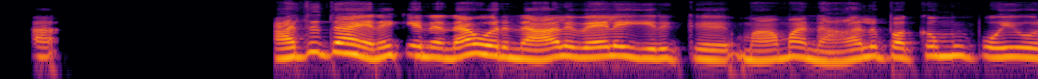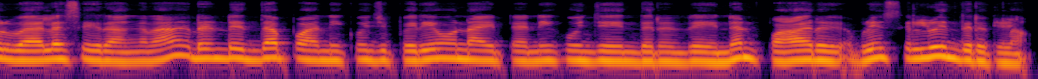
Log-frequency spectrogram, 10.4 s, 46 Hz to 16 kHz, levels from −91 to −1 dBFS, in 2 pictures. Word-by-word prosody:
அ - - -5 1.1
அதுதான். 300 +4 +5
எனக்கு 260 +5 0
என்னான்னா, 235 +2 +4
ஒரு 250 -3 +3
4 210 +6 +5
வேலை 255 +2 +6
இருக்கு. 210 -1 -3 0.2
மாமா 200 +6 0
4 205 +8 -1
பக்கமும் 250 +1 -1
போயி 235 0 +1
ஒரு 205 - -2
வேல 195 +2 0
செய்றாங்கன்னா, 180 +2 -4 0.2
2 215 0 -2
இந்தாப்பா 215 0 -3
நீ - - -4
கொஞ்சம் 185 -2 -7
பெரியவனா 200 +1 -2
ஆயிட்ட, 180 0 -7
நீ - - -4
கொஞ்சம் 180 -1 -3
இந்த 170 0 -4
2 170 +1 -4
என்னான்னு 210 +3 -2
பாரு, 185 0 0
அப்படின்னு 210 +4 -4
சொல்லிருந்து 215 -3 0
இருக்கலாம். 160 -2 -5
205 Hz, 175 wpm, -24 LUFS, 185-235 Hz, 1.1 s, வேலை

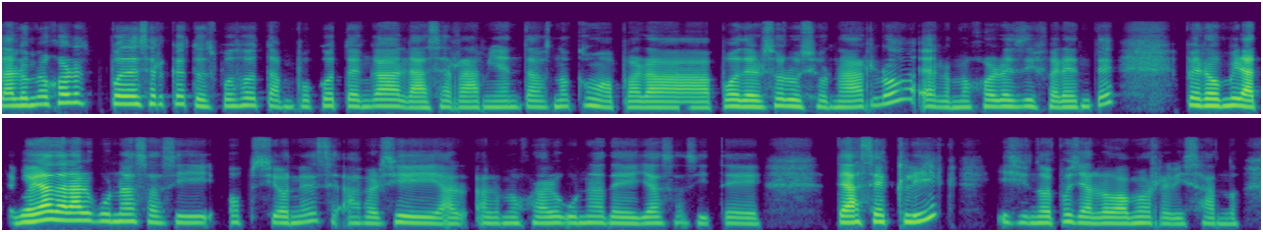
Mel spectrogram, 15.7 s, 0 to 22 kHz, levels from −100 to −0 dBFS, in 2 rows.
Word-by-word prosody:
a 215 - +4
lo 225 +1 +3
mejor 305 +5 +2
puede 265 -1 +5
ser 270 0 -4
que 265 - -2
tu 215 - -5
esposo 205 +4 -3
tampoco 190 +1 -5
tenga 205 0 0
las 170 -2 -1
herramientas, 180 +1 -4
no 195 +1 -5
como 195 -6 -3
para 170 -1 0
poder 190 -2 +3
solucionarlo. 195 - -1
A 200 - -1
lo 175 - -6
mejor 180 +3 -3
es 190 - -2
diferente, 195 - -3 0.4
pero 215 -2 +5
mira, 210 -4 +7
te 185 0 -15
voy 215 +2 +7
a 275 +2 +12
dar 260 -1 +9
algunas 225 -3 +3
así 190 -1 -5
opciones, 200 +3 -6
a 180 0 -8
ver 175 -1 -5
si 185 -3 0
a 165 0 -3
a 180 - -7
lo 175 - -7
mejor 175 +1 -6
alguna 185 +1 -3
de 180 -1 -3
ellas 180 +2 -4
así 180 -3 -11
te 170 -2 -7 0.4
te 200 - +5
hace 210 +2 +5
clic, 220 - +1 0.4
y - - -9
si 190 0 -8
no, 185 0 -1
pues, 220 +2 -4
ya 180 - +1
lo 175 +1 -1
vamos 175 +1 0
revisando. 160 0 -8
190 Hz, 205 wpm, -23 LUFS, 180-215 Hz, 0.4 s, a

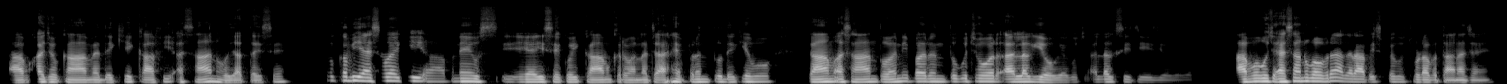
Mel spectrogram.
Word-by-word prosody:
आपका 105 +4 0
जो 115 -1 0
काम 105 0 +1
है 105 - -1
देखिए 105 +3 -4
काफ़ी 110 +3 -3
आसान 125 +2 0
हो 100 -5 -1
जाता 100 0 -4
इससे, 115 +6 -8
तो 125 +8 -18
कभी 180 0 +3
ऐसा 160 0 0
हुआ 170 - +3
कि 155 0 -1
आपने 140 +1 -1
उस 125 0 -1
एआई 120 0 0
से 115 -1 -4
कोई 115 0 -1
काम 110 +1 +2
करवाना 105 -1 -3
चाहें 120 +4 +2
परंतु 120 +2 -2
देखिए 115 +2 -3
वो 125 +1 -2 0.4
काम 125 +2 +5
आसान 120 0 +2
तो 120 -1 -1
है 120 - +2
नहीं, 140 +2 -1
परंतु 135 -1 0
कुछ 135 0 -6
और 140 -1 +2
अलग 125 0 +3
ही 120 - -1
हो 105 -2 +1
गया, 105 0 -8
कुछ 110 0 -20
अलग-सी 120 0 -7
चीज़ 105 -2 -17
हो 100 - -23
गई। 105 +1 -31 0.5
आपको 140 +4 +5
कुछ 140 -1 +5
ऐसा 130 +3 +5
अनुभव 150 -2 +4
रहा 165 +2 +1
है? 155 - -1
अगर 130 -2 0
आप 120 -1 +1
इस 120 +1 -8
पे 125 0 -9
कुछ 120 +1 -10
थोड़ा 110 -1 0
बताना 100 -1 -2
चाहें? 100 +1 -10
120 Hz, 225 wpm, -22 LUFS, 110-130 Hz, 0.5 s, काम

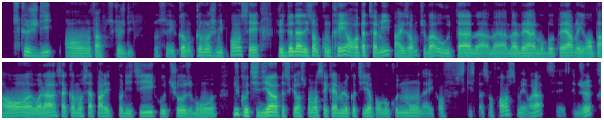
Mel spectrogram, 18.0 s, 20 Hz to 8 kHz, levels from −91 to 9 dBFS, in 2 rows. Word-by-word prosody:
ce - - -11
que 135 - 0
je 120 -2 -4
dis, 120 +4 -5
enfin 105 -2 -2
ce - - -20
que 110 - -4
je 105 - -6
dis, - - -15 0.3
non - - -15
c'est - - -10
com 115 +2 -1
comment 130 0 0
je 120 -1 -9
m'y 120 - -3
prends 150 +7 -1
c'est 120 -6 -1 0.3
je 125 - 0
vais - - +4
te - - -7
donner 140 +1 +7
un 135 - +9
exemple 130 +1 +2
concret 140 +6 +1
en - - +3
repas 120 +3 +4
de - - -15
famille, 135 +7 +1
par 125 -8 -3
exemple, 115 +6 -1
tu 125 - -9
vois? 110 +5 +2
Où 110 -4 -2
tu 110 - -9
as 110 0 +6
ma 100 -2 -2
ma 100 0 -2
ma 105 +1 0
mère 110 +1 +3
et 105 - +2
mon 100 0 -4
beau 100 0 -4
père, 115 +4 +3
mes 110 -2 -1
grands 105 0 -1
parents, 105 +4 +2
heu, - - +1
voilà, 105 +4 +3
ça 120 - 0
commence 110 -1 -4
à - - +4
parler 105 -1 +1
de 105 - -13
politique 115 +4 -3
ou 105 - -2
de 105 - -17
choses 110 -2 -1
bon, 105 0 -3 0.2
du 190 +1 +1
quotidien, 130 +1 +6
parce 110 -4 -7
qu'en 110 -1 0
ce 105 - -14
moment, 110 +1 0
c'est 110 -1 -4
quand 105 +1 +1
même 105 0 0
le 105 - 0
quotidien 105 +1 -2
pour 100 0 -6
beaucoup 105 +2 -7
de - - -5
monde 115 -2 -3
avec 105 +1 -11
en 105 - -8
f 105 - -25
ce - - -16
qui - - -21
se - - -15
passe - - -16
en - - -11
France. 165 +6 -2
Mais 110 -2 -7
voilà, - - -1
c'est - - -22
c'est - - -25
le - - -14
jeu. 110 - 0
110 Hz, 295 wpm, -26 LUFS, 105-120 Hz, 0.3 s, un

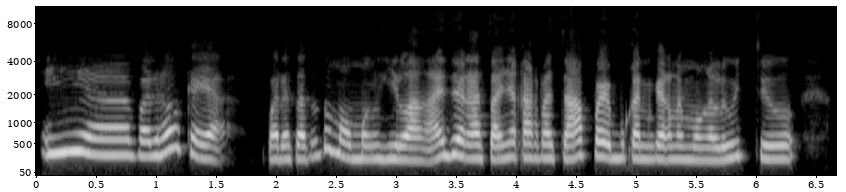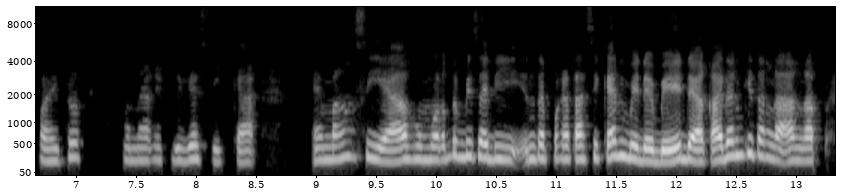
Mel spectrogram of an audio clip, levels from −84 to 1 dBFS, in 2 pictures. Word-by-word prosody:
Iya, 340 +2 +5 0.4
padahal 285 +7 +1
kayak, 235 -8 0 0.4
pada 225 0 +1
saat 230 +2 +1
itu 285 - -4
mau 270 -6 0
menghilang 230 -2 0
aja 270 +7 +1
rasanya 240 +1 +2
karena 245 -1 0
capek 265 +2 +2
bukan 240 -1 -1
karena 225 0 0
mau 220 -1 -2
ngelucu, 245 +5 -2 0.6
wah 205 - -3
itu 200 +5 -8 0.4
menarik 210 0 -10
juga 210 +2 -4
sih, 190 -3 -11
Kak. 180 0 -5 0.5
Emang 220 +3 -4
sih 250 -5 -3
ya 195 +3 +3
humor 220 -1 -2
tuh 275 - -2
bisa 265 0 0
diinterpretasikan 230 +3 -1
beda-beda 205 0 +4
kadang 215 +8 +3
kita 300 -3 0
nggak 235 -4 +1
anggap 210 0 -1
230 Hz, 155 wpm, -24 LUFS, 215-260 Hz, 0.6 s, Iya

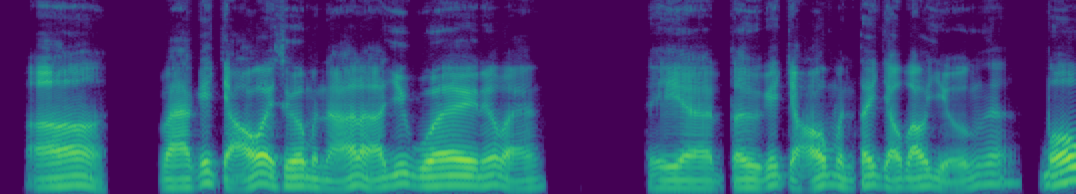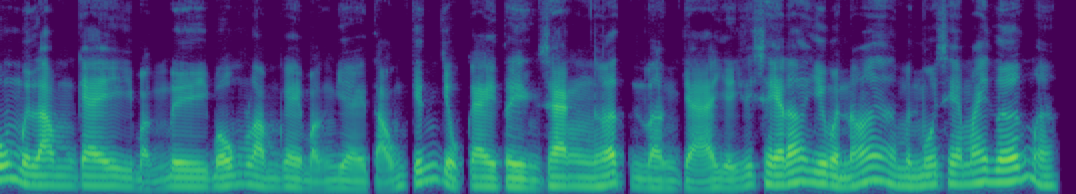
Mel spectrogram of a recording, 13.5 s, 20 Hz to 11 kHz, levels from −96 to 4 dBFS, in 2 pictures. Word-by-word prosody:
Ờ, 110 0 +2 0.3
và 95 0 +1
cái 145 +6 -1
chỗ - - +1
hồi 140 - +7
xưa 115 -1 +3
mình 100 -3 -4
ở 85 -2 0
là - - +2
ở 90 - 0
dưới 130 +7 -2
quê 120 +1 +6
nữa 125 +3 0
bạn, 90 +3 -4 0.7
thì, 90 +1 -2
ờ, 90 -1 0
từ 95 0 0
cái 125 - -2
chỗ - - +1
mình 115 -7 -5
tới 120 +2 0
chỗ - - 0
bảo 105 +2 +1
dưỡng 100 +3 -7
á, 135 - -5 0.2
45 125 - +3
cây 115 -2 0
bận 85 +1 -8
đi, 110 -1 -1
45 115 -1 -1
cây 105 -2 -2
bận 90 0 -8
về, 90 -3 -4
tổng 115 +7 -7
90 170 +8 -2
cây 110 -2 +1
tiền 100 -4 0
xăng 115 -2 +1
hết 130 +6 +2
lần 95 -5 -5
chạy 85 +4 -2
về. 95 - -4
Chiếc 125 - -7
xe 130 0 +2
đó 150 +3 +4
như 145 -4 0
mình 120 -3 +1
nói 155 - 0
á, 135 - -4
mình 110 -1 -4
mua 130 +2 -1
xe 135 0 -2
máy 145 +4 0
lớn 165 +6 +3
mà. 120 - -4
115 Hz, 245 wpm, -23 LUFS, 100-125 Hz, 0.7 s, hồi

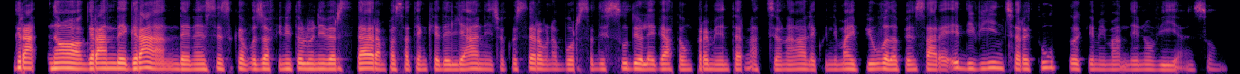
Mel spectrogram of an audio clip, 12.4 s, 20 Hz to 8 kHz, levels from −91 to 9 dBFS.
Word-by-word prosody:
Gra 185 -2 +6
no, 180 -1 +6
grande, 175 +1 +5
grande, 175 -3 +4
nel 155 +1 0
senso, 165 +1 -4
che 175 - -2
avevo 160 0 0
già 165 +1 +3
finito 165 0 -1
l'università, 165 +1 +2
eran 165 -3 +3
passati 155 0 -4
anche 150 0 -3
degli 150 +1 0
anni. 160 0 -1
Cioè, 150 +1 -12
questa 160 +3 -6
era 165 -1 +2
una 155 0 -6
borsa 155 +1 -6
di 160 +1 -7
studio, 170 +1 -1
legata 155 0 -1
a - - -1
un 150 - -7
premio 155 -1 -3
internazionale, 150 -1 -5
quindi 150 +1 -11
mai 155 -1 -2
più 160 +1 -2
vado 165 -2 +3
a - - 0
pensare 150 -1 -3
e 185 - 0
di 170 0 -3
vincere 170 -2 -2
tutto 190 0 -7
e 160 - -1
che 155 - -7
mi 150 -1 -9
mandino 145 0 -8
via, 140 -1 -6
insom 145 +2 -16
160 Hz, 215 wpm, -20 LUFS, 150-170 Hz, -, Gra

